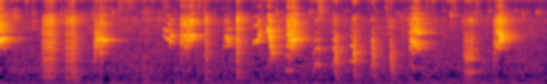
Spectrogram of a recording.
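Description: Javan myna giving harsh, grating squawks and rasping notes in short bursts, roughly one or two per second, with a faint background hum.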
